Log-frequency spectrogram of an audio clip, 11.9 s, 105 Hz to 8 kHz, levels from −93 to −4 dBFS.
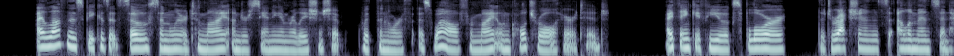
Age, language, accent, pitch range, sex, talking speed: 20-39, English, American, 170-200 Hz, female, 155 wpm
